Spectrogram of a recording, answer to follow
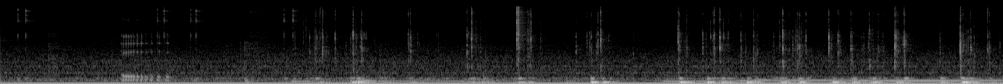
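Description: Computer keyboard typing: a quick run of keystrokes starting about three and a half seconds in and going on to the end.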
